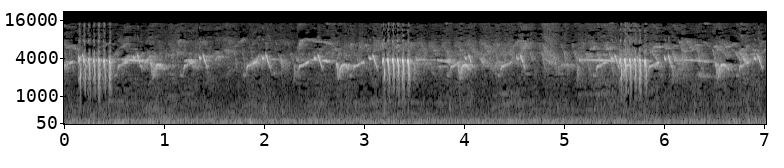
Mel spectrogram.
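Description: A female prinia gives a dry, buzzy rattling burst three times, about every two and a half seconds. Thin, high chirps from other birds run between the bursts.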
